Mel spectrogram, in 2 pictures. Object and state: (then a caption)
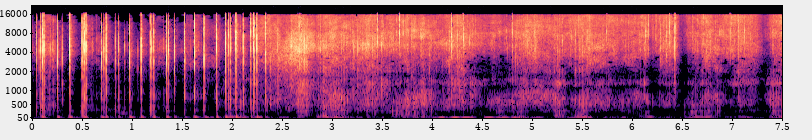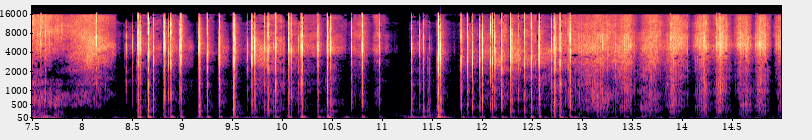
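Cardboard chocolate box, tapped and scratched. Long acrylic nails tap and scratch across the printed cardboard packaging of a flat Lindt Excellence strawberry dark chocolate bar lying on a towel. Quick, dry, bright taps open and close the clip, with a stretch of rough, crinkly scratching in between.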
